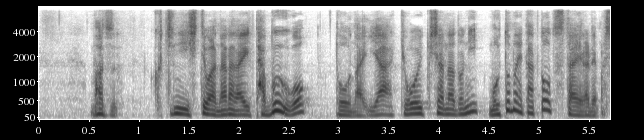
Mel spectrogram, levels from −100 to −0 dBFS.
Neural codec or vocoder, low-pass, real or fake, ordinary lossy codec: vocoder, 44.1 kHz, 128 mel bands, Pupu-Vocoder; 7.2 kHz; fake; none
